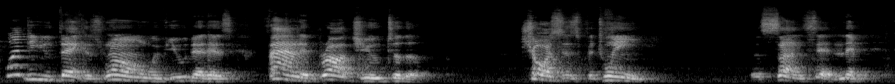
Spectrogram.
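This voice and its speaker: Actor as high-pitched folksy ex-convict, echoey stage. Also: male voice, expressive, takes it slowly, a bit bright. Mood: probing, playful. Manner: drawling, chuckling, colloquial, coaxing. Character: folksy, streetwise ex-convict host, persistent and teasing. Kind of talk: staged play reading before an audience. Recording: echoey stage room, distant microphone.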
